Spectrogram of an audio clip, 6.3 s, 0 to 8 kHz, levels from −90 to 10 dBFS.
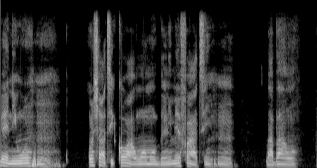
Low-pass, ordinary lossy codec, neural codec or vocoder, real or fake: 7.2 kHz; none; none; real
